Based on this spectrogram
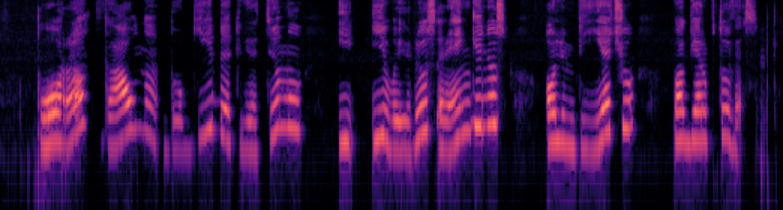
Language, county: Lithuanian, Kaunas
